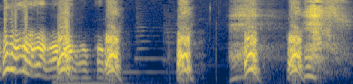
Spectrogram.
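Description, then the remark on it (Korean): A pet dog, startled while playing with a toy, barks five times in a quick, irregular series of sharp barks, opening with a brief whiny yelp. No one speaks. “오죽하면 우리 집 강아지도 장난감 가지고 잘 놀다가 남편 보고 갑자기 기겁하면 짖어요.”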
